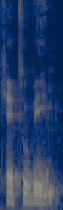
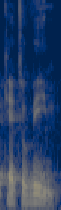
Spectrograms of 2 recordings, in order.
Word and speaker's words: Ketuvim: They refer to it as Ketuvim. Okay, Ketuvim.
